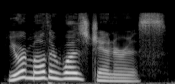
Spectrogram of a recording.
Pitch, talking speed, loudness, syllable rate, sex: 225 Hz, 135 wpm, -17 LUFS, 4.4 syllables/s, female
